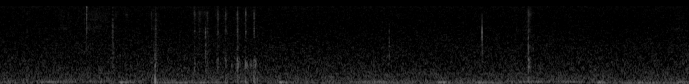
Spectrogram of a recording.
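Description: Faint scattered clicks and taps over a steady recording hiss, with a quick run of several clicks about two seconds in.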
